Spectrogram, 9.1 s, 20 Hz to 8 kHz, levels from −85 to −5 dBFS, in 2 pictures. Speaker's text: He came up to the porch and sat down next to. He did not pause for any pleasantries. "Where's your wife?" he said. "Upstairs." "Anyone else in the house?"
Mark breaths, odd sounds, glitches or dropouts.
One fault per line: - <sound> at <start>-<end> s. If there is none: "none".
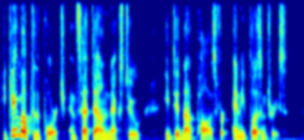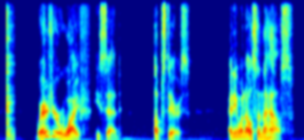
- tap at 4.7-4.8 s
